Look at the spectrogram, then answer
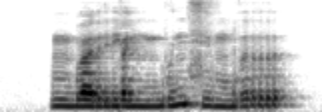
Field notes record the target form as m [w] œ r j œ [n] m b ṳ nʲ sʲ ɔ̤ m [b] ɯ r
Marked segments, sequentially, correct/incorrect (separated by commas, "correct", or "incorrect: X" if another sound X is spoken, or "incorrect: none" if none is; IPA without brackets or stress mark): incorrect: b, incorrect: nʲ, correct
